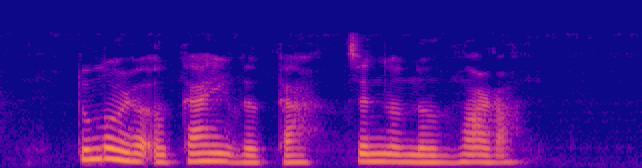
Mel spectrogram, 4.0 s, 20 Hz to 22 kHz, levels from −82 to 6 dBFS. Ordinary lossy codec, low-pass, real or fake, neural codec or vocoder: MP3, 64 kbps; 9.9 kHz; fake; autoencoder, 22.05 kHz, a latent of 192 numbers a frame, VITS, trained on one speaker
